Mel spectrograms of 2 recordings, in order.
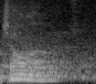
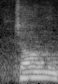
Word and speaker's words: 존: 그 존 발음할 때 잘 해야 돼요. 그냥 하면 잘 못 알아들어요. 그래서 조흔 그려보세요. 조흔. 근데 그걸 빨리 해보세요. 네. 그러면은 정확하게 발음하는 거예요. 존. 존 그러면 안 돼요.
